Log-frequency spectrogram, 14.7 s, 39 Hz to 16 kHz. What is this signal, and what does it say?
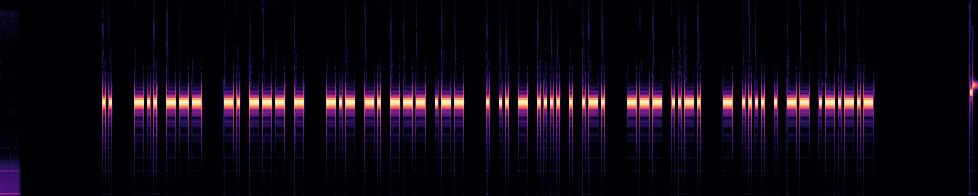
Morse code, heard as a keyed tone, about 25 wpm, 700 Hz. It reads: I DO NOT KNOW EITHER OF THEM.
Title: Sentences from Top 1000 Words - Review Part 4 - 25wpm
